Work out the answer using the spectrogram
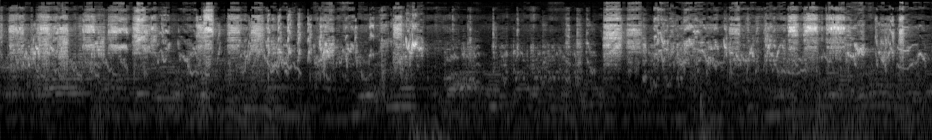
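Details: Pet budgerigars in a small colony chattering nonstop, a busy mix of high scratchy warbles, squeaks and chirps from several birds, slightly quieter in the middle stretch.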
